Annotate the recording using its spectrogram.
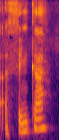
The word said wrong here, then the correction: Afinque: is that how you pronounce them? – So Orquesta Afinque.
